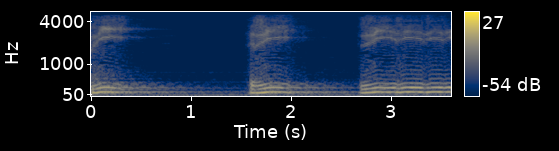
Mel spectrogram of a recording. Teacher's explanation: اللسان مستفل، منطقة أقصى لسان مستفل · Term: الراء المرققة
